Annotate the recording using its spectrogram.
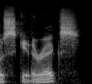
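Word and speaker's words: Skithiryx: Skittles is also hard to pronounce. Oh, Skitherix.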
